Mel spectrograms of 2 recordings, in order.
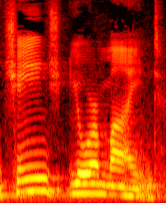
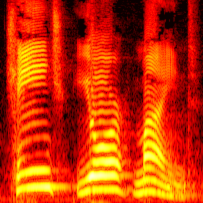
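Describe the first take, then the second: First: Said in the usual way. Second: "Change your mind" very slow, higher and louder; emphatic restatement. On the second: Real, not acted. Preacher drives home what repent means, "Change your mind" slow and emphatic. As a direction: weigh out each word of "Change your mind", loud and drawn out.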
